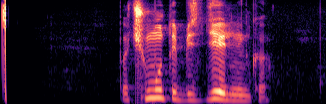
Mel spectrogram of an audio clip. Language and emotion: Russian, angry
